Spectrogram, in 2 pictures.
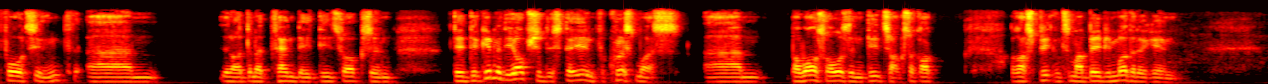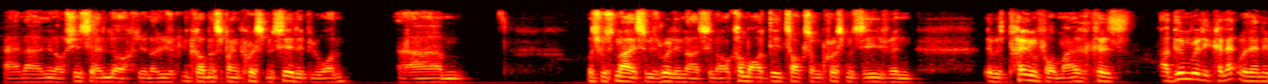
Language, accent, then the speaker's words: English; Cardiff, Wales, United Kingdom; now in England, United Kingdom; I'm originally from Wales.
